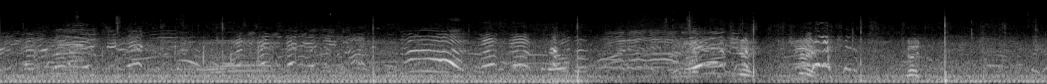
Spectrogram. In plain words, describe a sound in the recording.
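Young women and spectators shout and call out across an open field.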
